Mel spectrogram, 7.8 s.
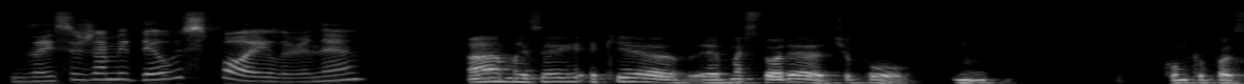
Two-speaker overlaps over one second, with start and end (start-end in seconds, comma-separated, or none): none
